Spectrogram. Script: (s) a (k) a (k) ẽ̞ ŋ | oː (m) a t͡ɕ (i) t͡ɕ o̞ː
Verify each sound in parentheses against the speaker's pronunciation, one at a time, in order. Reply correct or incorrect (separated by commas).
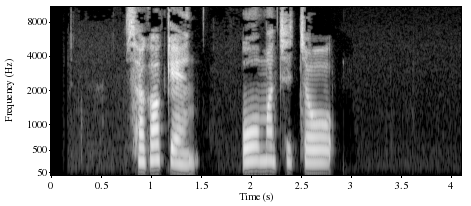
correct, incorrect, correct, correct, correct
